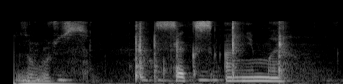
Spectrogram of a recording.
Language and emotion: Russian, neutral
